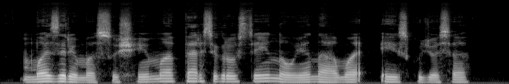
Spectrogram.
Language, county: Lithuanian, Kaunas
